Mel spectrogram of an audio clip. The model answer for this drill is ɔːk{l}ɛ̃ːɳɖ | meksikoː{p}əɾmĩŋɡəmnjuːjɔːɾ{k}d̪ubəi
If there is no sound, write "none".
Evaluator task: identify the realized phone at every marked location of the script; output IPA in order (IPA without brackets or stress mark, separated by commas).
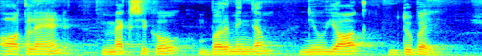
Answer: l, b, k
